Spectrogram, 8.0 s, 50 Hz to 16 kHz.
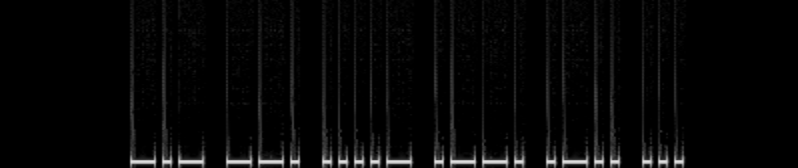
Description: Morse code, heard as a keyed tone, about 15 wpm, 700 Hz. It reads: KG4PLS
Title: USA Call Signs - 6 Characters - Repeated 3x - 15wpm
